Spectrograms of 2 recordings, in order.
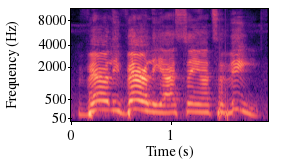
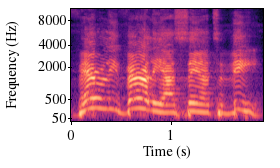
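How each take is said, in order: First: It is read plainly, without extra force. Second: It is said with strong, emphatic force.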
